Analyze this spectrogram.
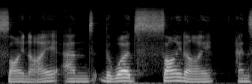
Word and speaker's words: Sinai: Hebrew is Sina and the word for Mount Si is is pronounced Sinai and the words Sinai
